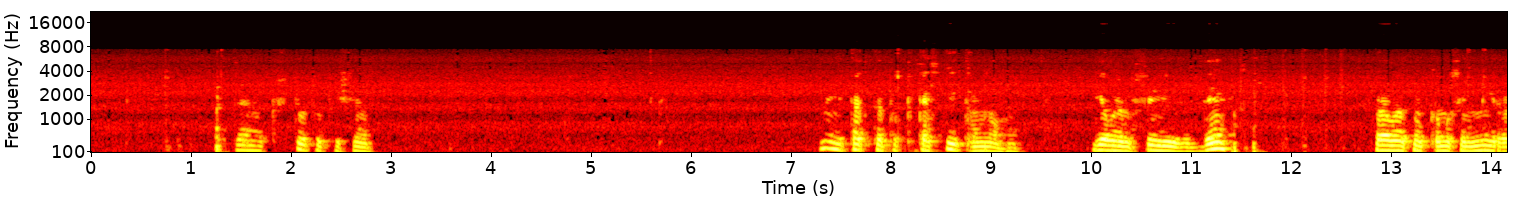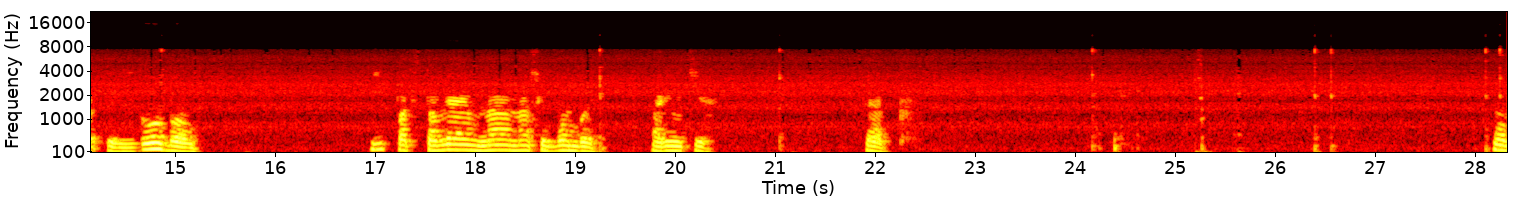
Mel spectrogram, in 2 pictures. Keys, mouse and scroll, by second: 1.3-7.9 middle drag, 8.7 KP_1, 11.3 shift+d, 11.8 click, 14.8-19.2 drag, 21.0-24.2 middle drag, 26.4-28.3 drag.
